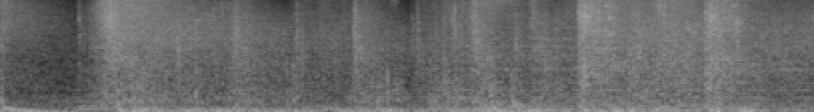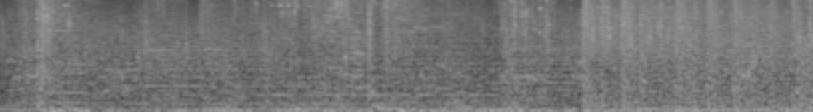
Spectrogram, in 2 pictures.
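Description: Dense, continuous gunfire and crashing impacts from the shooter game Renegades, a loud, unbroken barrage of shots with clattering mechanical sounds, crowding the whole stretch with little pause.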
